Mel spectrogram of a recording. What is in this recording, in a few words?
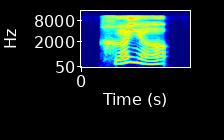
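"he2 ying3", Chinese; 汉语口语新时代-初级下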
